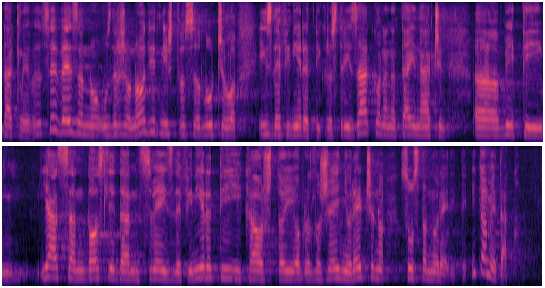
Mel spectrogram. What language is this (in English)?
Croatian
